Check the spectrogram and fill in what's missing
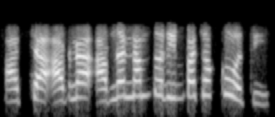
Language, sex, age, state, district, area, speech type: Bengali, female, 30-45, West Bengal, Purba Medinipur, rural, conversation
